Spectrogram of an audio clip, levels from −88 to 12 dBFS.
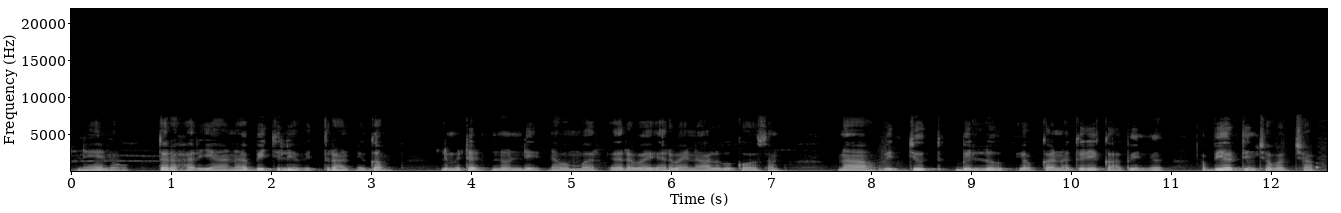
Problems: constant background noise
